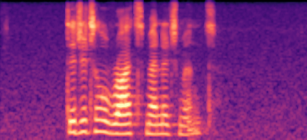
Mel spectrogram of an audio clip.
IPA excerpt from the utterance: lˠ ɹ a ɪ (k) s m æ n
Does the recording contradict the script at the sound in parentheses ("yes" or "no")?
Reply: yes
